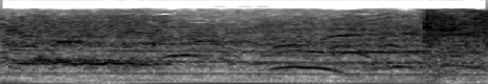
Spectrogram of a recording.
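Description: Car tyres squealing in short, overlapping rising-and-falling squeals over a low steady hum.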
